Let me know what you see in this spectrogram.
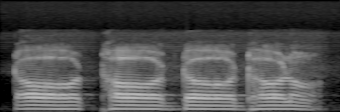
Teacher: तो ये आप देखोगे मूर्धा आपके ऊपर वाला हिस्सा जो है वहाँ पे जीभ छूती है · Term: ट वर्ग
